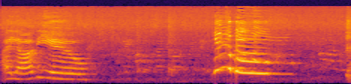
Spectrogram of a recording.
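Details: Eclectus parrot indoors talking in a high, nasal voice, saying short mimicked phrases in two clear bursts separated by a quiet pause, in a small room.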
